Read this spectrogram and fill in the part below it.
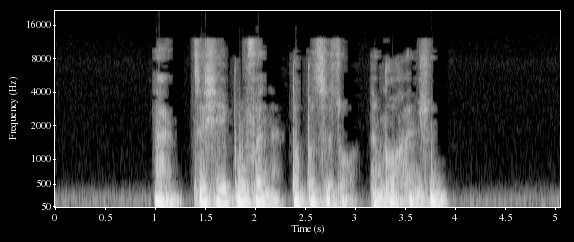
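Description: A middle-aged man speaks calmly into a microphone, heard through an online call.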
